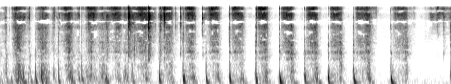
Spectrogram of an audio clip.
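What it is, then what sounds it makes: Milk chocolate bar scratched with nails. Long nails scratch repeatedly across the flat back of a solid milk chocolate bar held in the hand. The result is a quick, uneven run of short, dry scratching bursts, each with a soft low thud and a bright hiss. A faint, steady high tone runs underneath.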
